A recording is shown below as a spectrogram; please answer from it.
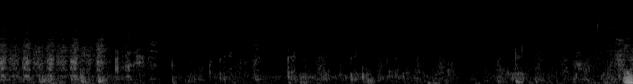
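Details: East European Shepherd puppy, a young male visiting a house indoors, panting in quick soft breaths while a woman speaks affectionately nearby; rough breathy noise with household background.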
